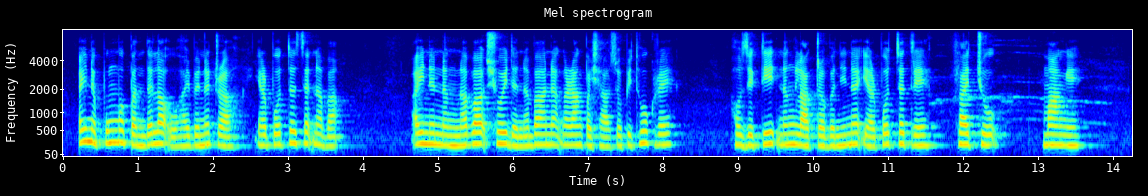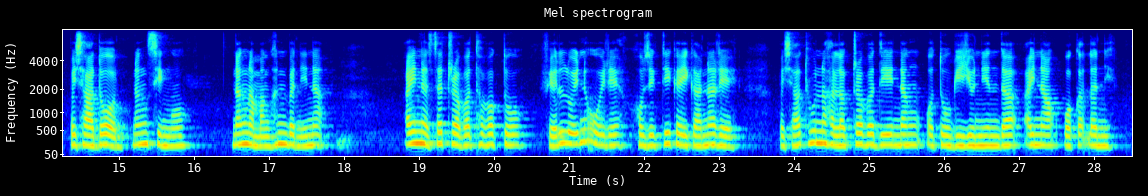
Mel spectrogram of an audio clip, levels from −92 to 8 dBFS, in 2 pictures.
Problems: background sounds at intervals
